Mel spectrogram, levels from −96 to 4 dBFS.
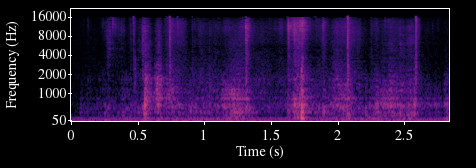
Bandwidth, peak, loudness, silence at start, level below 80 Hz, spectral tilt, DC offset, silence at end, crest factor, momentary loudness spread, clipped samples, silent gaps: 17 kHz; -20 dBFS; -48 LUFS; 0 s; -58 dBFS; -4 dB/octave; under 0.1%; 0 s; 28 dB; 11 LU; under 0.1%; none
